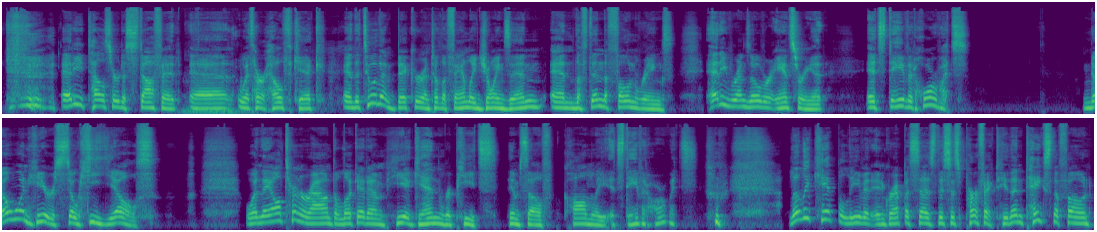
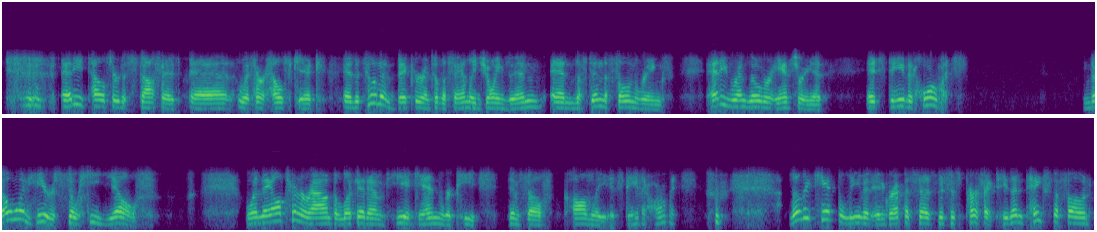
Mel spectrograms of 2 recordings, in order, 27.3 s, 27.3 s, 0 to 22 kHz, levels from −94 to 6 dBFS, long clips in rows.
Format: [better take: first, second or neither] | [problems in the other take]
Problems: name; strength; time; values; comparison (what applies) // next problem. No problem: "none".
first | phone-call audio; poor line; nothing above 3.5 kHz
